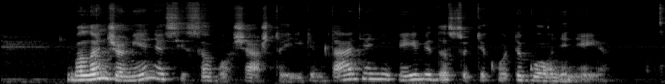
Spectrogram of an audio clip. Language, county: Lithuanian, Alytus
